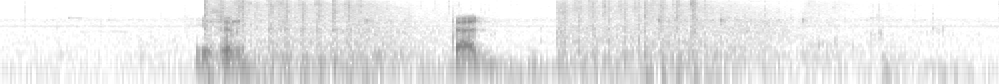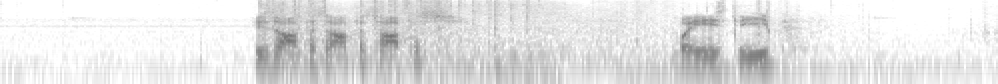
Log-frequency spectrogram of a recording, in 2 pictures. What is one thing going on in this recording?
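Rapid gunshots fire in short, loud bursts.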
